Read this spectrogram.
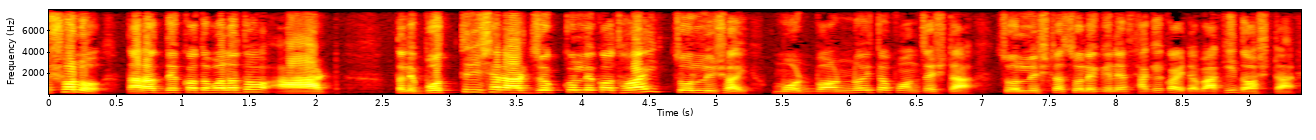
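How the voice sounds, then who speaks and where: A male coaching teacher giving an online grammar lecture, drilling students with repeated questions and answers, joking with threats and often clearing his throat. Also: high voice. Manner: jokingly threatens students who have not shared the class.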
